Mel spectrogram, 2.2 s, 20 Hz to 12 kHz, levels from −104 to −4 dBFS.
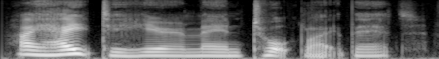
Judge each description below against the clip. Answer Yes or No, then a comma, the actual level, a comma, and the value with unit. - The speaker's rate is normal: No, fast, 245 wpm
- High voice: No, medium, 175 Hz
